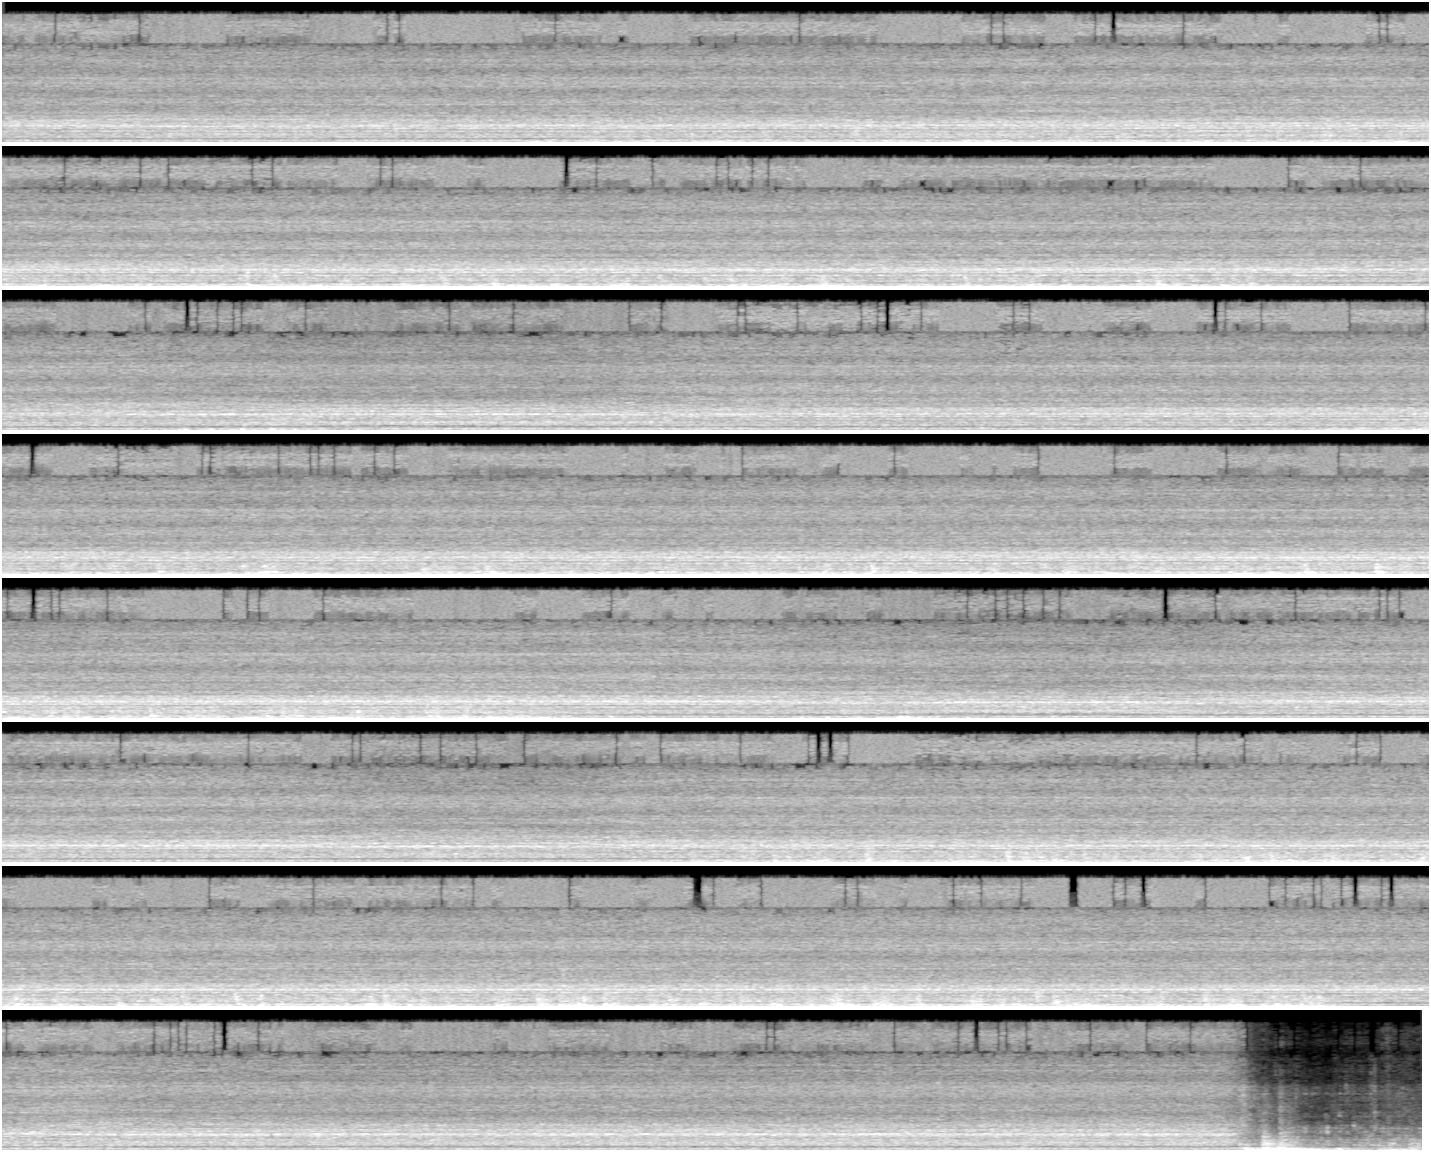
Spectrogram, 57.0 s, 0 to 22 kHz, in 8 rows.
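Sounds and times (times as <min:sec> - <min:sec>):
washing machine drum tumbling: 0:02.4 - 0:16.2, 0:20.6 - 0:33.4, 0:38.7 - 0:49.9, 0:56.1 - 0:57.0.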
